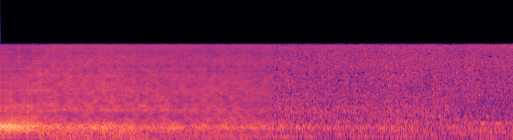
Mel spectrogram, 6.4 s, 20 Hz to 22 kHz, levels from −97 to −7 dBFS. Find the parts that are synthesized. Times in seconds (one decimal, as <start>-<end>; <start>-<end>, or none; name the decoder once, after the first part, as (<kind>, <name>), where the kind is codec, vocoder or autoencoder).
0.0-3.4 (vocoder, Vocos)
